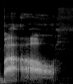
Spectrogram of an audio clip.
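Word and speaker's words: Baal: cultist follower of bale is it bail or bob i always pronounced it bail and i'm because i'm trying to pronounce the two a's accent b-a-a-l guys what do you think shawn how do you pronounce it it's like by all oh i guess it depends on what part of the country you're from oh boy i think the two a's are supposed to be pronounced separately so aaron what do you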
